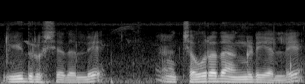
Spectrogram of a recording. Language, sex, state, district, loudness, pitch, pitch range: Kannada, male, Karnataka, Shimoga, -16 LUFS, 115 Hz, 110-125 Hz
